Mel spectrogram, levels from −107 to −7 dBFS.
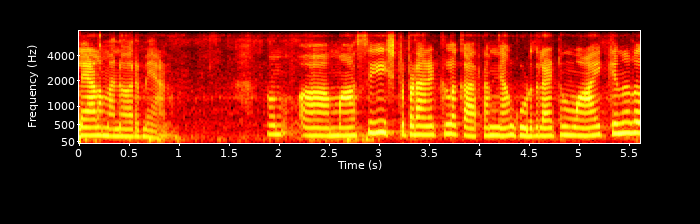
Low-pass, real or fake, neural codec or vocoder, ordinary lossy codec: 7.2 kHz; real; none; Opus, 24 kbps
